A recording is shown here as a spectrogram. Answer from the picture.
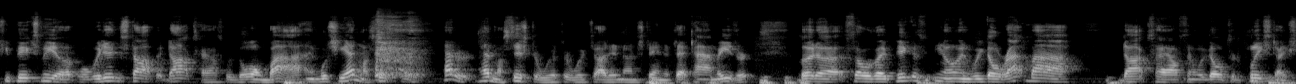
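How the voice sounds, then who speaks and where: With an Arkansas accent, a man speaks fairly quickly at a medium pitch and with ordinary pitch variation. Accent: US Southern (Arkansas). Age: 60s. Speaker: recovered addict and mayor giving testimony. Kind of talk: testimony. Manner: animated storytelling.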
